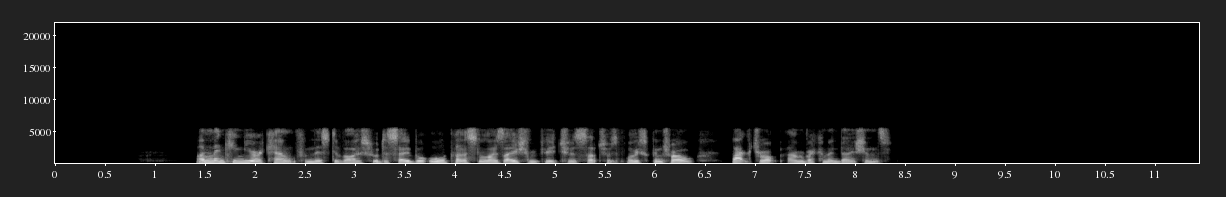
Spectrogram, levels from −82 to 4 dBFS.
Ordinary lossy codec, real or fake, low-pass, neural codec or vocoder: none; fake; 5.4 kHz; codec, 32 kHz, 1.9 kbps, SNAC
